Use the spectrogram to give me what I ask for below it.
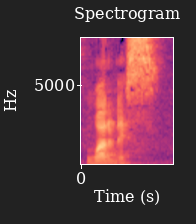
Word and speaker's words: Warnes: Their results have been 1-1 against Atlético Mineiro, 2-1 win away to Libertad, and 2-0 win at home to Sport Boys Warnes. Is that a good Spanish pronunciation? – Yeah. – The aspirated S is one of my favourite letters to say in Spanish.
